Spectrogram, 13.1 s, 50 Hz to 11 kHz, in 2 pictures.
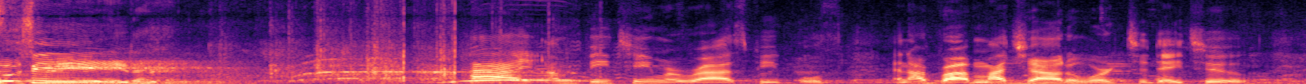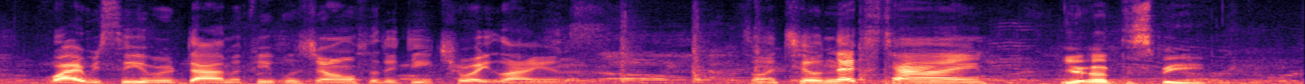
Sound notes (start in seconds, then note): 0.9 applause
